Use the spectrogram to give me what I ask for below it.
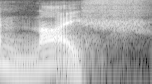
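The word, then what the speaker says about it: knife: के एन आई एफ ई क्या बन गया नाइफ के एन ओ नॉट एल कब कब साइलेंट रहता है?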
